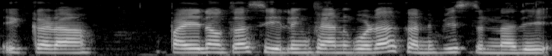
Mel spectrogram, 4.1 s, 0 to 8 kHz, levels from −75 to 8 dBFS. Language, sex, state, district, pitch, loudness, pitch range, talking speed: Telugu, female, Andhra Pradesh, Annamaya, 205 Hz, -14 LUFS, 195-215 Hz, 100 wpm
